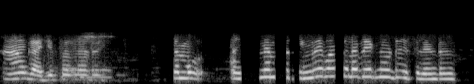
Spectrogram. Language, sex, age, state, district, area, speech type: Kannada, female, 30-45, Karnataka, Gulbarga, urban, conversation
